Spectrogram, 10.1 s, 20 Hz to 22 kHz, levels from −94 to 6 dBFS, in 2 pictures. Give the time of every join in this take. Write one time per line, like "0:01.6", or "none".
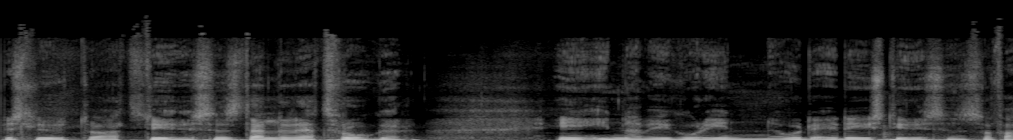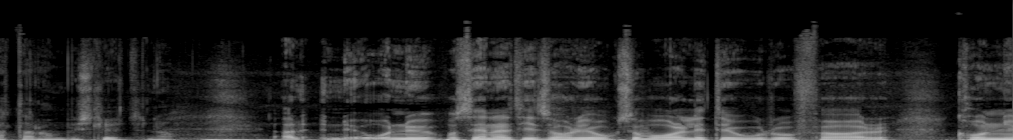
none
